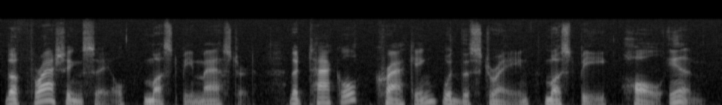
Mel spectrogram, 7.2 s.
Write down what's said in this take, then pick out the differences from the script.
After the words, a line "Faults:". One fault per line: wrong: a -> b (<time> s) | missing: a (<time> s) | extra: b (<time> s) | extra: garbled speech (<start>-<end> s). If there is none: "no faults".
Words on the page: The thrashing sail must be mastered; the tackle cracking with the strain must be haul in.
The thrashing sail must be mastered; the tackle cracking with the strain must be haul in.
Faults:
no faults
